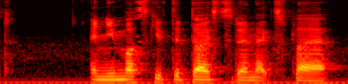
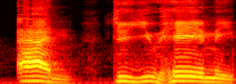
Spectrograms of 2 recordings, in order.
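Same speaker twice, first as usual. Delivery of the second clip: slow, higher, much louder yell; 6 semitones higher, 12 dB louder, slower than usual. Acted. Bob yelling to snap Anne out of it. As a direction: yell to break her trance. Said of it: "Bob yells".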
